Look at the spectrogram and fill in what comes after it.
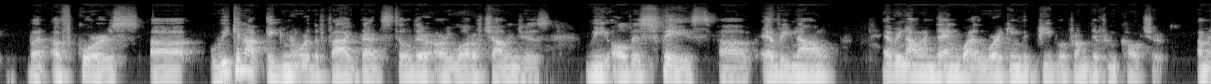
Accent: India; English is a second language; I personally know English, Hindi, and some regional languages of India, which is, of course, my mother tongue as well.

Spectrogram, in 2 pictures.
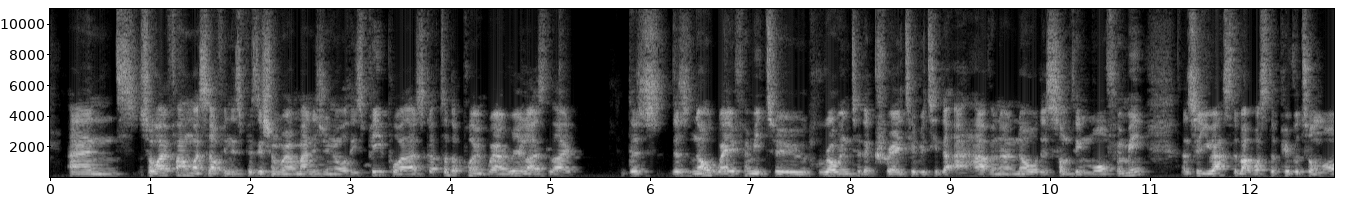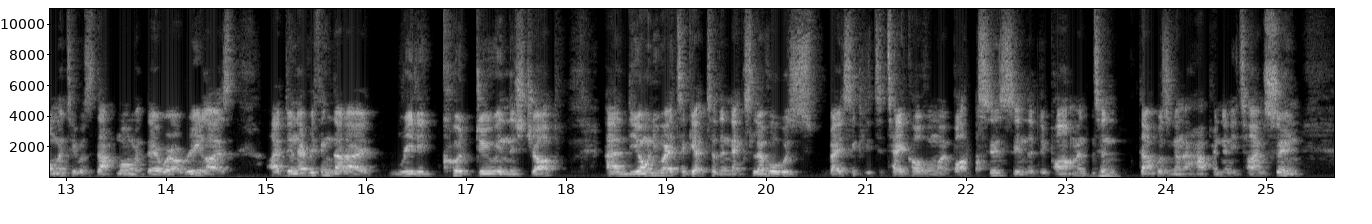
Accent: Wolverhampton, West Midlands, United Kingdom; And so in my hometown of Wolverhampton in the UK, I landed a slot on this pirate radio station at 15 years old.

